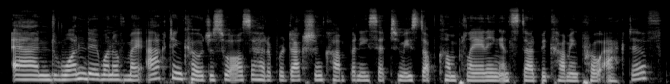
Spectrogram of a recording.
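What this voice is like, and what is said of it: German accent. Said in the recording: “I have a German accent”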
